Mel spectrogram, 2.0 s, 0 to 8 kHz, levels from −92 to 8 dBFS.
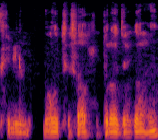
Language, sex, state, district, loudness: Hindi, male, Bihar, Saharsa, -26 LUFS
